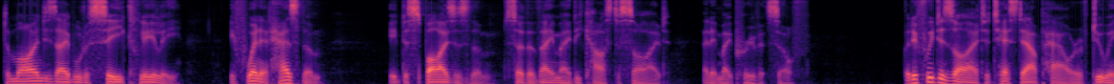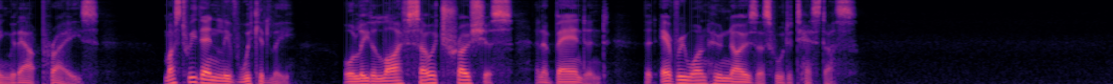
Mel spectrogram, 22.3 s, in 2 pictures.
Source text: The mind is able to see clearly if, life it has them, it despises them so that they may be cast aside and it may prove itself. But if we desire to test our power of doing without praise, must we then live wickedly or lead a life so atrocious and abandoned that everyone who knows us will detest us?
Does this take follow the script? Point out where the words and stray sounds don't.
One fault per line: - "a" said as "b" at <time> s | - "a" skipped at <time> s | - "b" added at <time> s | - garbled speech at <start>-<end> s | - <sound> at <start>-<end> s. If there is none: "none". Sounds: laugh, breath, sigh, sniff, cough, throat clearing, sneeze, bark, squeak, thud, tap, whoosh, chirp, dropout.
- "life" said as "when" at 2.5 s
